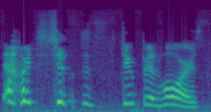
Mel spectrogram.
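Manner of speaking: mock a little girl's heartbroken grumble; upset child quote. Retelling the niece's upset over the unicorn horn, a mock sulky whine. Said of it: "she was like".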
